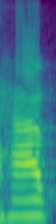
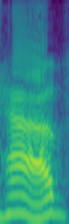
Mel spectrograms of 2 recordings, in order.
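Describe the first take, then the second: No difference in how they are said.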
